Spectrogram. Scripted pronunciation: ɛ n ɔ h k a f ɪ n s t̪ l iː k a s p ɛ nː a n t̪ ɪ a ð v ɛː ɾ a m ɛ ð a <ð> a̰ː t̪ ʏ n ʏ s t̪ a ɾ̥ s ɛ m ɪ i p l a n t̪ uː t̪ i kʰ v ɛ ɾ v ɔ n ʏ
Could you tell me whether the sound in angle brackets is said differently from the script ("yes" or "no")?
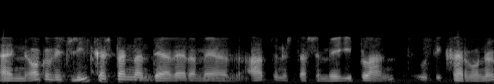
no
